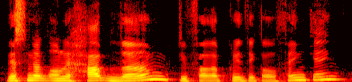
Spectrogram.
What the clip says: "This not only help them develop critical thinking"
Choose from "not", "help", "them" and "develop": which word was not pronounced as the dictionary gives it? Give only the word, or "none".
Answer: develop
